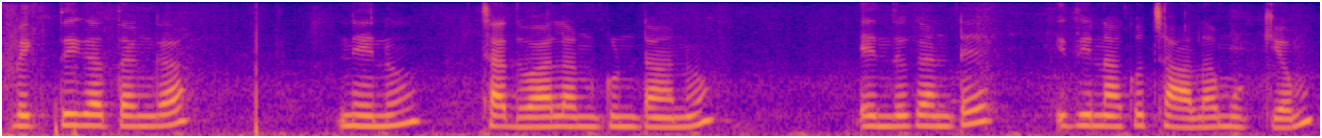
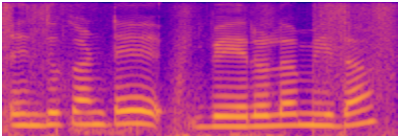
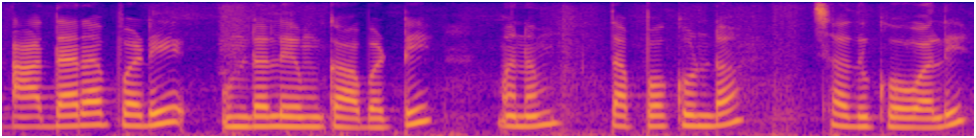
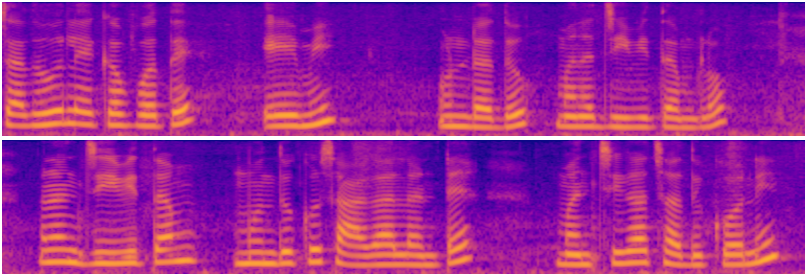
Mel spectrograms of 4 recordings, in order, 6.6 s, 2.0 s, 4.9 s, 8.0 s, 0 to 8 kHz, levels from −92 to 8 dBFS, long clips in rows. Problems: constant background noise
